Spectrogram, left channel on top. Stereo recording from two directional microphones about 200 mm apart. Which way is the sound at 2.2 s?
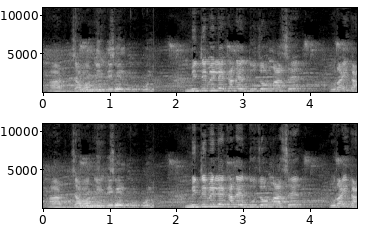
10° right (ahead or behind).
